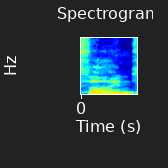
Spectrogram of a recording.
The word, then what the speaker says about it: Saenz: It was my last name is Saenz, pronounced Signs.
